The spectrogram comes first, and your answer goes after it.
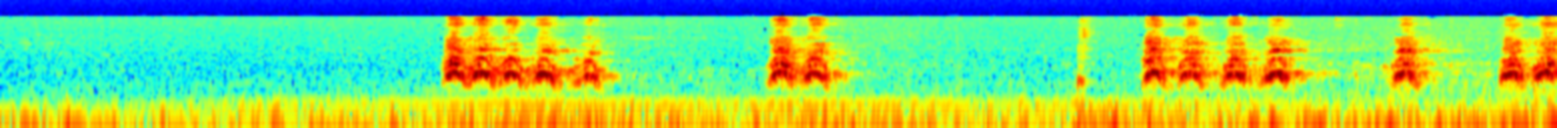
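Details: Four-month-old Siberian Husky puppy Piper 'talking' and crying at the sight of Bandit, her older male friend from across the street. Bursts of wavering, harmonic whines and moans in uneven groups, with short silent gaps between them.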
